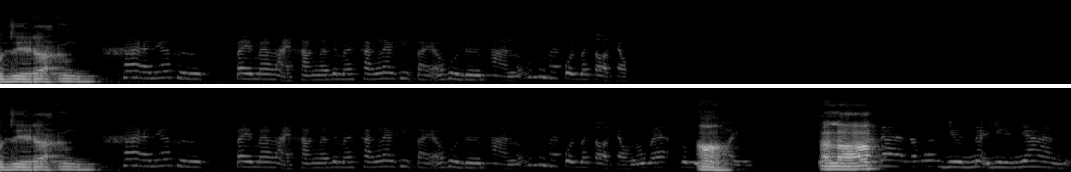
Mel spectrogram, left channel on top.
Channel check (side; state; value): left; drops out; at 6.2 s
